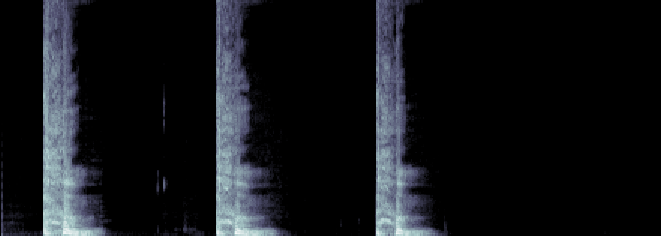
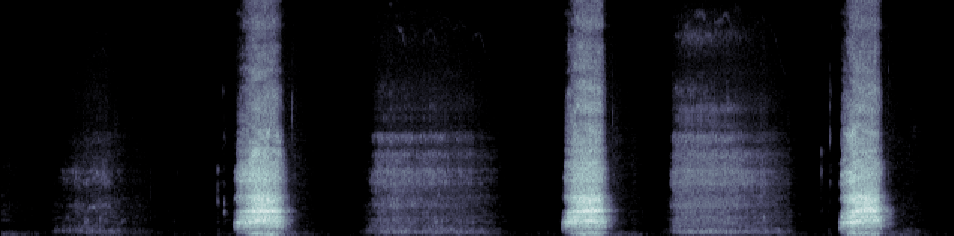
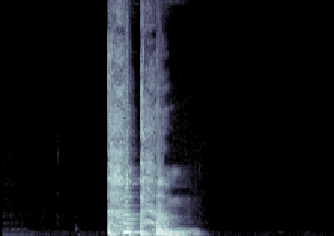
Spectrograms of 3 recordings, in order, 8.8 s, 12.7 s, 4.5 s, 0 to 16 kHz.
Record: {
  "three_cough_length": "8.8 s",
  "three_cough_amplitude": 32768,
  "three_cough_signal_mean_std_ratio": 0.32,
  "exhalation_length": "12.7 s",
  "exhalation_amplitude": 32768,
  "exhalation_signal_mean_std_ratio": 0.29,
  "cough_length": "4.5 s",
  "cough_amplitude": 32768,
  "cough_signal_mean_std_ratio": 0.36,
  "survey_phase": "beta (2021-08-13 to 2022-03-07)",
  "age": "18-44",
  "gender": "Male",
  "wearing_mask": "No",
  "symptom_none": true,
  "smoker_status": "Never smoked",
  "respiratory_condition_asthma": false,
  "respiratory_condition_other": false,
  "recruitment_source": "REACT",
  "submission_delay": "6 days",
  "covid_test_result": "Negative",
  "covid_test_method": "RT-qPCR",
  "influenza_a_test_result": "Negative",
  "influenza_b_test_result": "Negative"
}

